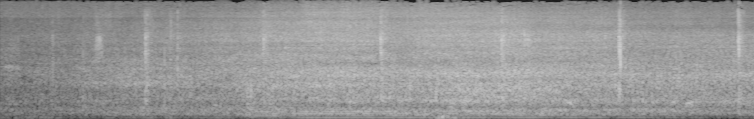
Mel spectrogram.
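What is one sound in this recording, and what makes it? Shoes tap and scuff on pavement.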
